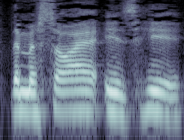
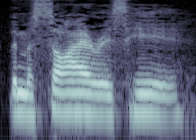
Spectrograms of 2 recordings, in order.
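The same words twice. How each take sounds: First: The words are separated, with no added R sound. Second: An R sound links 'Messiah' to 'is'. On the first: The speaker calls it right. "I'm breaking that up word by word" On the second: The speaker calls it wrong. "if I wasn't conscious of what I'm saying right here, I would say"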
